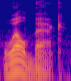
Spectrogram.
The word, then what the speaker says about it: Houellebecq: Michel Houellebecq, pronounced Wellbeck, writes about this with a very sharp pen, as shown below.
